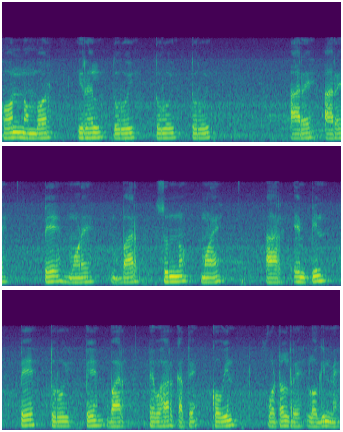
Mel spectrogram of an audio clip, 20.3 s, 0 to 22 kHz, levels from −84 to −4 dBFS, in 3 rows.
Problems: none marked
